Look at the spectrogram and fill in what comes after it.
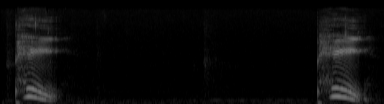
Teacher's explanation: When you say P, there is so much gush of air from your mouth. You actually build up air in your mouth when you close it. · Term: unvoiced consonant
